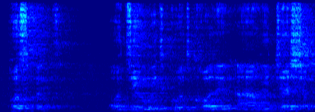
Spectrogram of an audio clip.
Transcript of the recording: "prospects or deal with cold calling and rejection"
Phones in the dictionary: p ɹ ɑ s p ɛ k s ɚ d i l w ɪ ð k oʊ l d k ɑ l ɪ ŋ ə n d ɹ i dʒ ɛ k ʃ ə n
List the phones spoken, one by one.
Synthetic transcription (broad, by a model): p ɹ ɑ s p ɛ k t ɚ d i l w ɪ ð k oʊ d k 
